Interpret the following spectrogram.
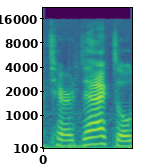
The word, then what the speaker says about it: pterodactyl: can't you hear a pterodactyl go to the bathroom because the p is silent okay yeah i've never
